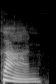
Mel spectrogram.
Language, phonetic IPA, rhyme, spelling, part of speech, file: Hungarian, [ˈkaːn], -aːn, kán, noun, Hu-kán.ogg
- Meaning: khan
